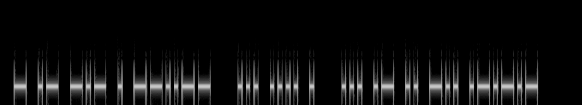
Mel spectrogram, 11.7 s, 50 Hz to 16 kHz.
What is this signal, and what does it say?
Morse code, heard as a keyed tone, about 15 wpm, 700 Hz. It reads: TAKE, SHE SAID.
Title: Sentences from Top 1500 Words 15wpm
